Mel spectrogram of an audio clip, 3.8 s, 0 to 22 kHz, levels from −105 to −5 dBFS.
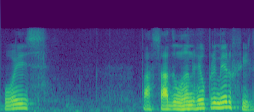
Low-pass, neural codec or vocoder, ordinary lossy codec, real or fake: none; none; none; real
